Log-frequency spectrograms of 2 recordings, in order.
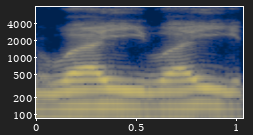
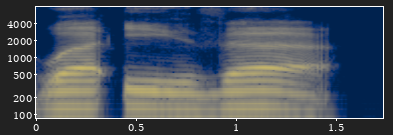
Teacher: Jangan sampai hamzahnya terayun, jangan wai tapi wa idza.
